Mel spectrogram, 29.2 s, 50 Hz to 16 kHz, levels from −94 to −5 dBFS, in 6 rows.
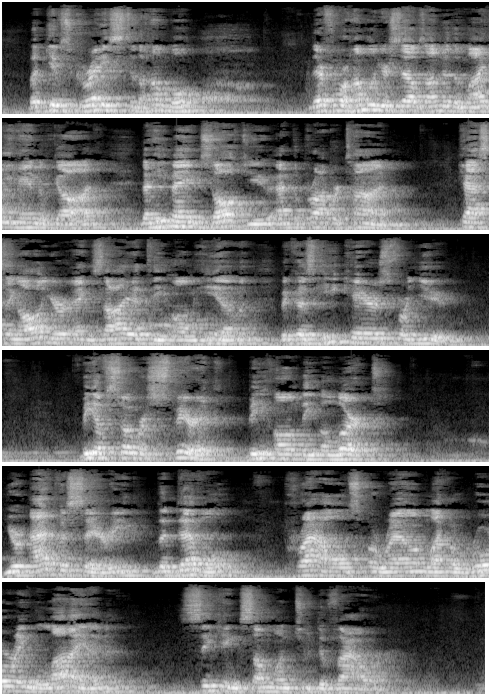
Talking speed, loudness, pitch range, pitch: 115 wpm, -17 LUFS, 120-155 Hz, 140 Hz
